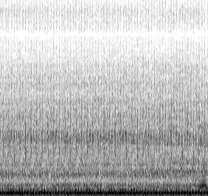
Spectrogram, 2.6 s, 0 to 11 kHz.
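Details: 20v turbo VW Caddy idling after coolant fill: steady, even idle with smooth mid-pitched hum, no knocks, misses or hiss; coolant circulating, radiator full, no leaks; normal idle.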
